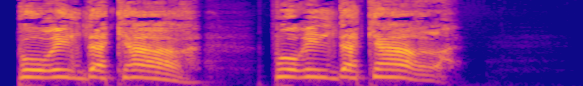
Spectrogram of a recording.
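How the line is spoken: Roared in unison. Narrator (French): Mara rugit à l'unisson

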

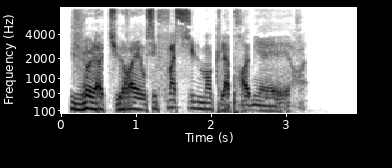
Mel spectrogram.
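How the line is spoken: Growled. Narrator (French): grogna-t-il

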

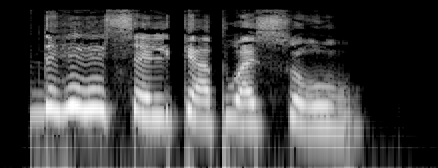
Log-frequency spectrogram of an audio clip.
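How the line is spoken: Squeaked, fascinated. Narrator (French): couina Crayeux, fasciné

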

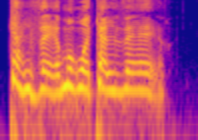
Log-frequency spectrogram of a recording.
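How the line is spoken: Shouting. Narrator (French): cria Crieux

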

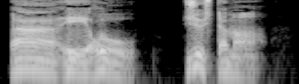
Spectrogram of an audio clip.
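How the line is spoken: Grumbling. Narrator (French): grogna Cyrus

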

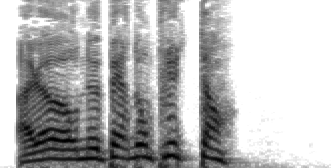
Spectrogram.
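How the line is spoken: Exclaimed. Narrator (French): s'écria Rennes

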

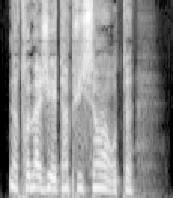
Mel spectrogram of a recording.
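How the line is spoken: Frustrated moan. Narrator (French): gémit Elsa après un énième sort direct sans effet

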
